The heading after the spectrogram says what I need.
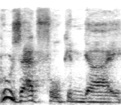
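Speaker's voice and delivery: put-on strong Irish accent, spoken slowly. Imitating Conor McGregor while discussing the Irish accent: Conor McGregor voice. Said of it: "Conor McGregor".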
